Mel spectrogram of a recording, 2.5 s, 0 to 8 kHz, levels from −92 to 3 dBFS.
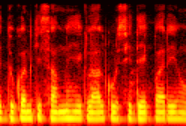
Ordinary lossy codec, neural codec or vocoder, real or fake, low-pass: none; none; real; 7.2 kHz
